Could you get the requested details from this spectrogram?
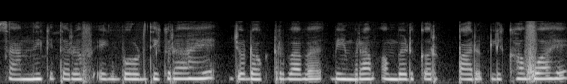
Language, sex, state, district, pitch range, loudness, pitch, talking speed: Urdu, female, Uttar Pradesh, Budaun, 245-260 Hz, -16 LUFS, 250 Hz, 180 wpm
